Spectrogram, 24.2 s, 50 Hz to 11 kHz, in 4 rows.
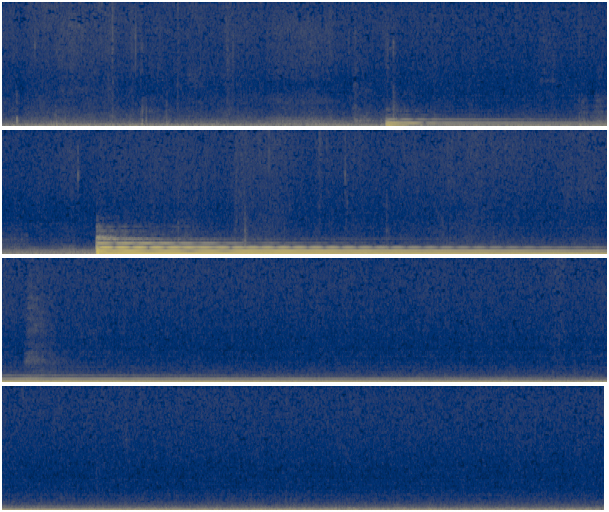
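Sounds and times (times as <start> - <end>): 
meditation bell ringing: 3.8 - 22.9.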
